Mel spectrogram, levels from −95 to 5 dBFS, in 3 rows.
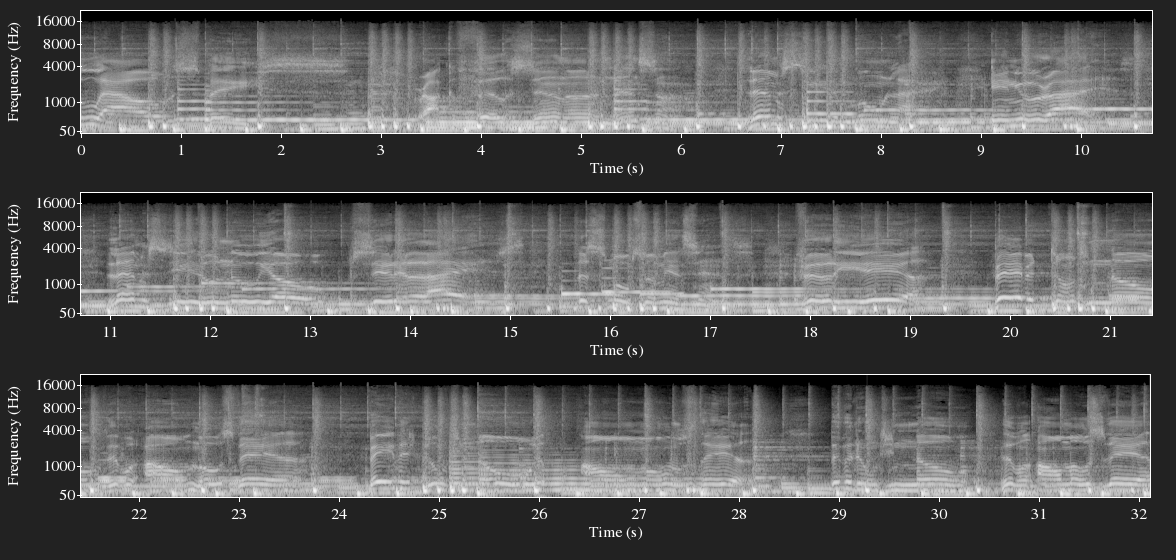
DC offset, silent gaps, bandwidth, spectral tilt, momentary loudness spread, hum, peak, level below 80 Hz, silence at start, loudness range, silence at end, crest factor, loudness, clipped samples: under 0.1%; none; 15.5 kHz; -6 dB/octave; 5 LU; none; 0 dBFS; -22 dBFS; 0 s; 2 LU; 0 s; 12 dB; -14 LUFS; under 0.1%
